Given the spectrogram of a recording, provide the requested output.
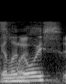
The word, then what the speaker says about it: Illinois: Yeah, that's Illinois. – Yeah, that's the place. The S is silent.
